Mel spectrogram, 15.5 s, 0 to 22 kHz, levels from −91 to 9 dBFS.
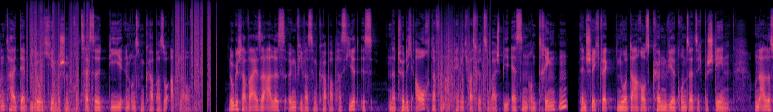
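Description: A worn or dirty contact somewhere in the signal path is making and breaking as it shifts, producing loose connector crackle in this speech recording. Each time the connection flickers the signal is chopped on and off, and any DC sitting on the line turns those breaks into pops. The result is an irregular burst of scratchy crackle, heard from 0.52 to 1.84 s, again from 3.45 to 4.32 s, and from 8.75 to 9.80 s.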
